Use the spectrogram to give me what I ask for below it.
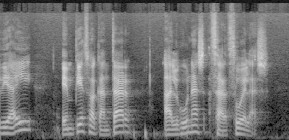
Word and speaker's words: ahí: Son 3 formas muy parecidas a la hora de pronunciar. La única diferencia es que la primera lleva tilde en la I y se dice ahí. Las 2 siguientes se pronuncian ay, pero se escriben de forma totalmente distinta.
